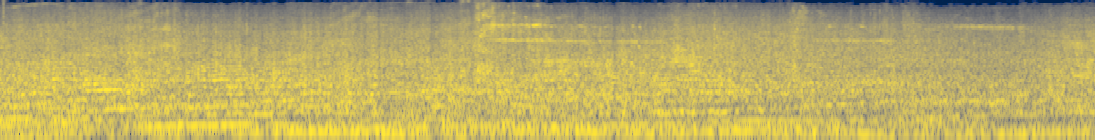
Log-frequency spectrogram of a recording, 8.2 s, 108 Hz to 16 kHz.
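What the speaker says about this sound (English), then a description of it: "Cars heading off on the final formation lap before race 2 of the Netherlands." WTCR touring race cars pull away on the formation lap at a Netherlands circuit, a dense, continuous roar of several engines close by, steady and loud with no talk over it.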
